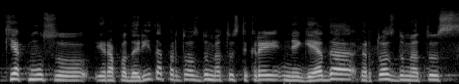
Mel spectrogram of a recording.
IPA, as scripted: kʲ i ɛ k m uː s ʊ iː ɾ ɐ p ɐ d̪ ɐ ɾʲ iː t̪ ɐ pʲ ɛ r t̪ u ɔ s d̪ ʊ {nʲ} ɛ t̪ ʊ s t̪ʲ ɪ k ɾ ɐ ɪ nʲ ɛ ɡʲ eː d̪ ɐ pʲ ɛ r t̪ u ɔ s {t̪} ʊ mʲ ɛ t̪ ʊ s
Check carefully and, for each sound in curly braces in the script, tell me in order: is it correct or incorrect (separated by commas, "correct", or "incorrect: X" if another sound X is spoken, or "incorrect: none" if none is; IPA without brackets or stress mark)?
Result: incorrect: mʲ, incorrect: d̪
